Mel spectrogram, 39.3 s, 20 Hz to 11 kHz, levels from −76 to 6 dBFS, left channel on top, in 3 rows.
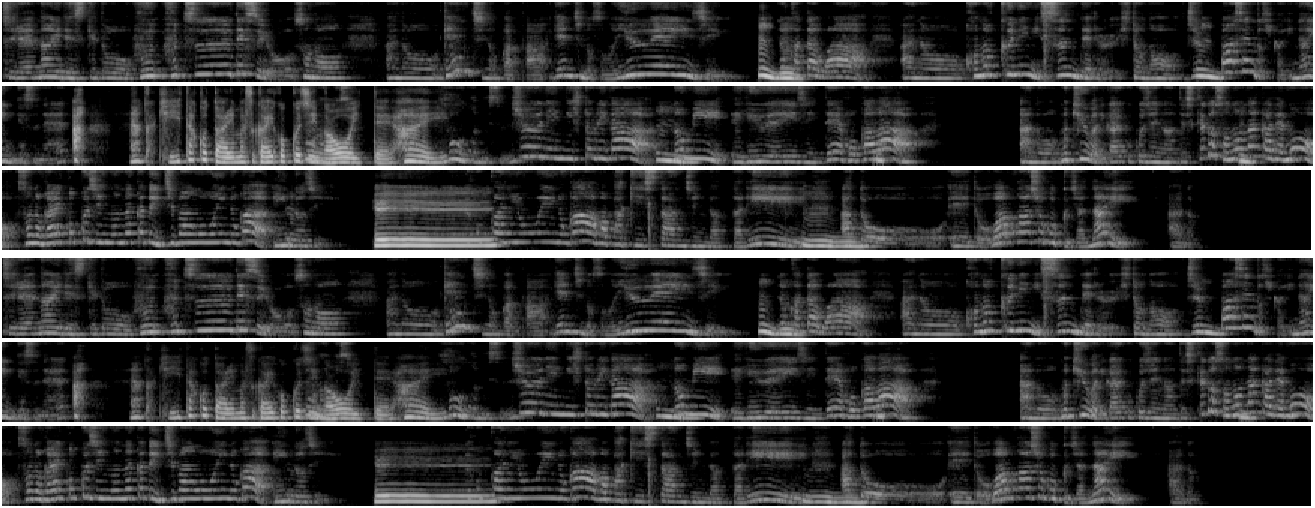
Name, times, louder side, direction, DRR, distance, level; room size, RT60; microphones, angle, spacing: voice 1, 0.0-7.3 7.7-13.8 16.1-16.7 17.6-22.4 23.3-29.5 30.8-37.6 37.9-38.1, left 1 dB, ahead, 1.8 m, -31 dB
voice 2, 7.6-8.0 11.9-12.2 13.8-13.9 14.4-17.6 19.7-20.1 22.1-22.2 25.5-25.6 29.9-31.2 34.2-34.9, left 5 dB, 50° left, 0.4 m, -21 dB
6.0 x 5.1 x 3.5 m
head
